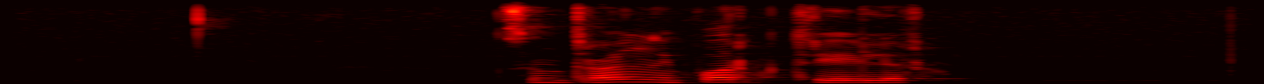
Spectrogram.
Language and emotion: Russian, neutral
